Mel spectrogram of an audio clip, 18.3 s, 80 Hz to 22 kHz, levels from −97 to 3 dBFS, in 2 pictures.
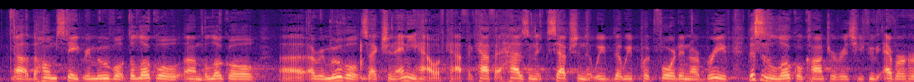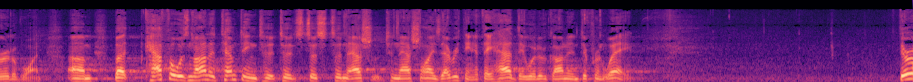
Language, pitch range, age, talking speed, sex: English, 130-175 Hz, 40-59, 210 wpm, male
